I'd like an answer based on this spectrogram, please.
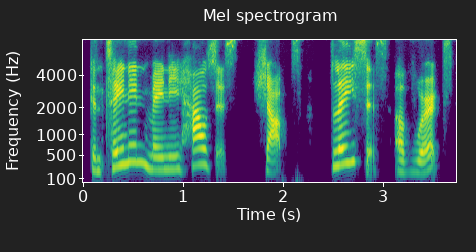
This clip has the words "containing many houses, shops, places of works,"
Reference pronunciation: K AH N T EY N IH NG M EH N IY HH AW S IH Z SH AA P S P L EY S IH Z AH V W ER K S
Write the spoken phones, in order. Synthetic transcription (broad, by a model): K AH N T EY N IH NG M EH N IY HH AW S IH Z SH AA P S P L EY S IH Z AH V W ER K S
